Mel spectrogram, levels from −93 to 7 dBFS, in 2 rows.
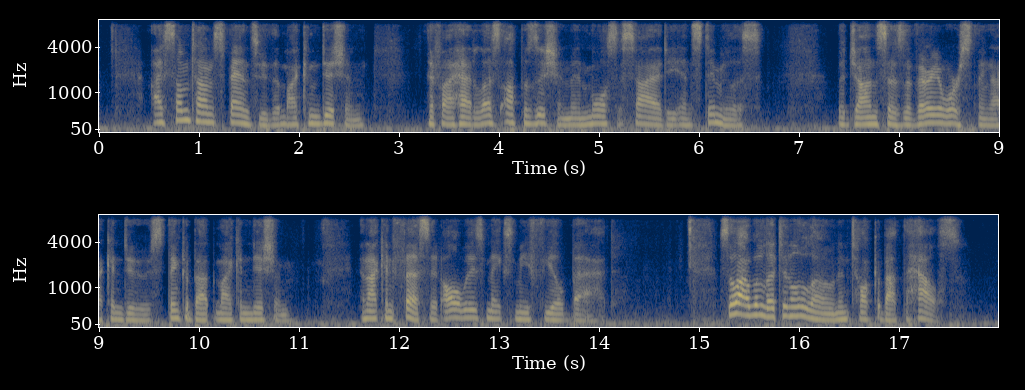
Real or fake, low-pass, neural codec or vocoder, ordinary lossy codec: fake; 7.2 kHz; codec, 16 kHz, 1.1 kbps, Voila-Tokenizer; Opus, 32 kbps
